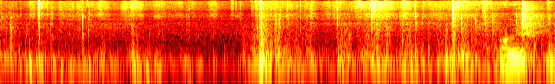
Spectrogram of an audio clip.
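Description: A pause in a spoken reading: a quiet room with a few faint knocks and clicks and a short louder low sound about two seconds in, then a softly spoken 'oui' right at the end.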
